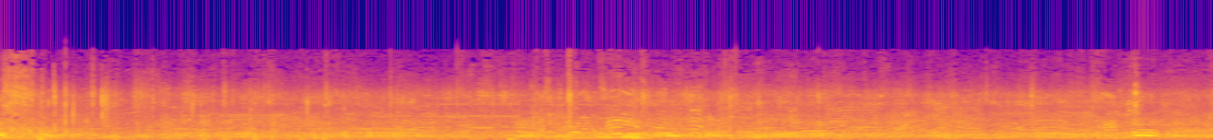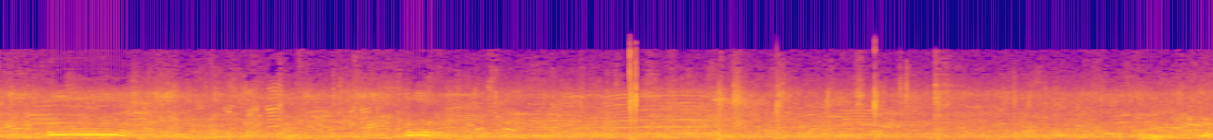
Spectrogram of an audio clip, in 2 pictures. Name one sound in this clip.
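Young men and boys on a sideline shout and call out.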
